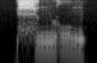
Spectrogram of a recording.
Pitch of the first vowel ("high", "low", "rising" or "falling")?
high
